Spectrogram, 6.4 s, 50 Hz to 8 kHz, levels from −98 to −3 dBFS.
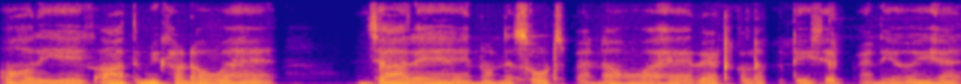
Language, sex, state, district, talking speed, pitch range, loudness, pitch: Hindi, female, Delhi, New Delhi, 225 wpm, 195-205 Hz, -26 LUFS, 200 Hz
